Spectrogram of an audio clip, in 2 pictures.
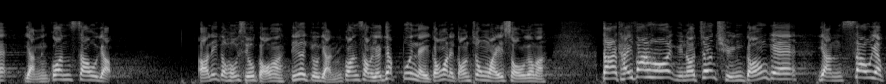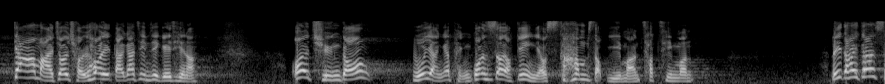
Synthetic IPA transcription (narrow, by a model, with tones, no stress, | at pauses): jɐ̰˨˩nkʷɐ˥nsɐ˥wjɐ̰˨p̚ | ʔaː˨liː˥kɔː˧ho˨˧˥wsiː˨˥wkɔː˨˥ŋaː˧t̪i˨˦mkaː˨˥kiː˧wjɐ̰˨˩nkʷɐ˥nsɐ˥wjɐ˨˧wjɐ˥t̚puː˥nle˨˩jkɔː˨˦˥ŋɔː˨˧de˨jkɔː˨˥ŋt͡sʊ˥ŋwɐ˨˥jso˧wkɐː˥maː˧t̪aː˨nhjt̪ʰɐ˨˥jfaː˥nhɔː˥jyː˨˩nːɔː˨˩t͡ʃœː˥ŋt͡ʃʰyː˨˩nkɔː˨˥ŋkɛː˧jɐ˨˩nsɐ˥wjɐ˨p̚kaː˥maː˨˩jt͡ʃɔː˧jt͡ʃʰɵ˨˩ɥɦɔː˥jle˨˧jt̪aː˨kaː˥t͡si˥˩˨t͡si˥ke˨˥jt͡sʰiː˨˥naː˧ | ŋɔ̰ː˧e˨jt͡ʃʰyː˨˩nkɔː˨˥ŋ | wuː˨˧jɐ˨˩nkɛː˧pʰɪ˨˩ŋkʷɐ˥nsɐ˥wjɐ˨p̚kɪ˨˥ŋjiː˨˩njɐ˨˧wsaː˥msɐ̰˨p̚jiː˨maː˨nt͡sʰɐ˥t̚t͡sʰiː˥nmɐ˥n | le˨˧jt̪aː˨jkaː˥s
